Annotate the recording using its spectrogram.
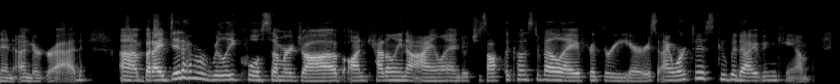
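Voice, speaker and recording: A woman's bright, sharp voice at medium pitch, with a Midwestern American accent. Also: very clean recording, silent background. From Missouri, US Midwest. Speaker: vestibular audiologist. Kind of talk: casual interview.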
